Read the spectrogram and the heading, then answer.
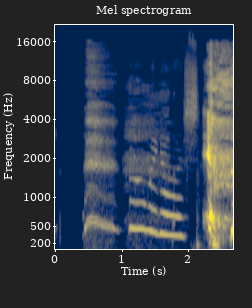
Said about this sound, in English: I'm going to try hard not to laugh so I don't cough, just so you know. Oh, my goodness. If I make a funny face, I'm laughing inside. Then I'm going to cough.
